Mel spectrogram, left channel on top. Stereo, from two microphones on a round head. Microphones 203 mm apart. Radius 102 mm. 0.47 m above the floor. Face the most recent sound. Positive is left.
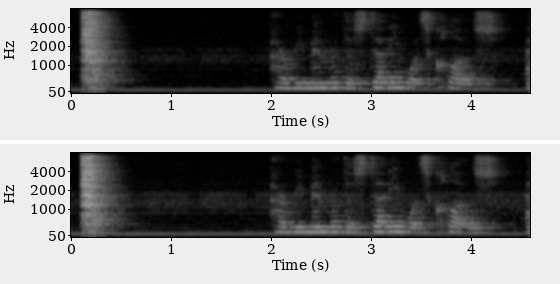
turn(degrees=-10)  # may be behind; listen again after turning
